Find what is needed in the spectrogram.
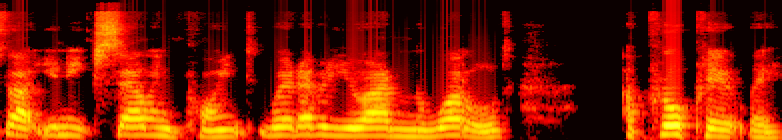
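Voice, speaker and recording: A woman in a Scottish accent at a fairly quick pace. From Scotland. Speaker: crime fiction author. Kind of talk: casual interview chat. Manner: animated.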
